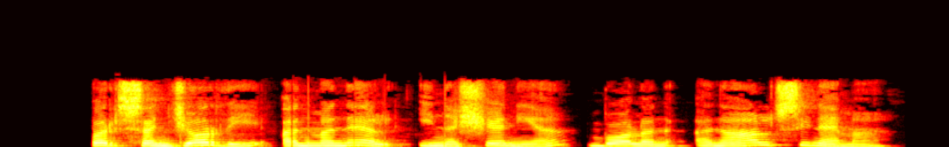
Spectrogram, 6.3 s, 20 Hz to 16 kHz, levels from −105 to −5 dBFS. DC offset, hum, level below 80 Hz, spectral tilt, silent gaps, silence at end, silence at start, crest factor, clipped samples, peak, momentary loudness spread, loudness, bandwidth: under 0.1%; none; -52 dBFS; -3.5 dB/octave; none; 0.45 s; 0.6 s; 16 dB; under 0.1%; -2 dBFS; 9 LU; -17 LUFS; 7.6 kHz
